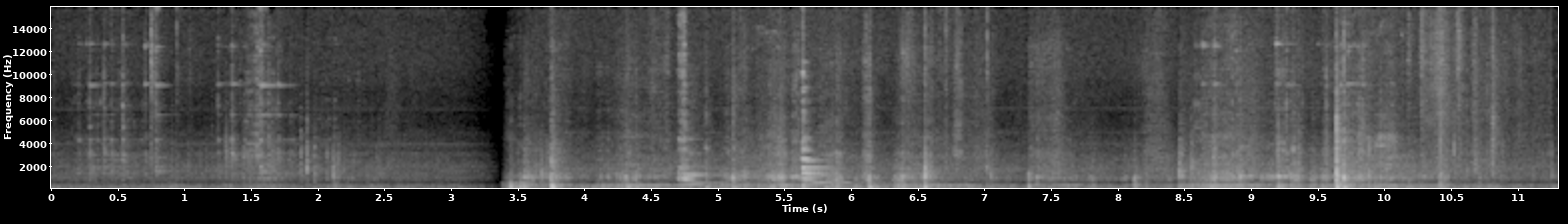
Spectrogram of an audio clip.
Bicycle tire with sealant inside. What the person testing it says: when I spin the wheel, there's something rattling inside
